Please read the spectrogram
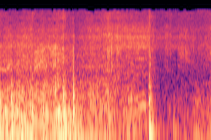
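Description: Skateboard wheels rolling on a plywood bank ramp after a drop-in, making a steady rumble. A sharp knock comes about one and a half seconds in, and the rumble drops away after it.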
